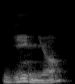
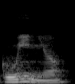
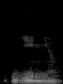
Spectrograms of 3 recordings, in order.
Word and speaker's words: guiño: What about this word? If you pronounced it guiño, you're correct. It's not guiño, it's just guiño.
